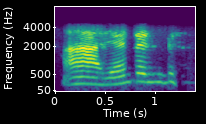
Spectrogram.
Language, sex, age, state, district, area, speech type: Telugu, female, 45-60, Andhra Pradesh, N T Rama Rao, urban, conversation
